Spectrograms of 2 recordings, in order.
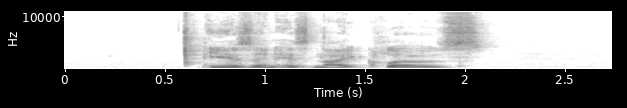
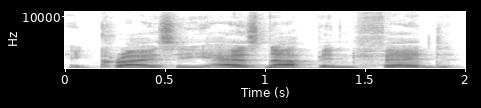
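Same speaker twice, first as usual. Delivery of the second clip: usual speaking voice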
